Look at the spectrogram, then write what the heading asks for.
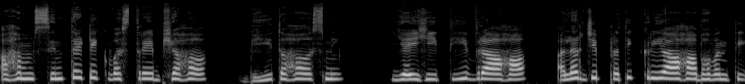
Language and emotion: Sanskrit, fearful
